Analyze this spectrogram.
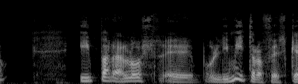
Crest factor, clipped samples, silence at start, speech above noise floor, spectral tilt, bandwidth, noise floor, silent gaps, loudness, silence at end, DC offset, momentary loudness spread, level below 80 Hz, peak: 24 dB; under 0.1%; 0 s; 24 dB; -5.5 dB/octave; 11.5 kHz; -53 dBFS; none; -30 LUFS; 0 s; under 0.1%; 22 LU; -68 dBFS; -8 dBFS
